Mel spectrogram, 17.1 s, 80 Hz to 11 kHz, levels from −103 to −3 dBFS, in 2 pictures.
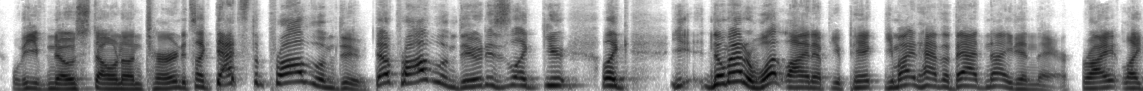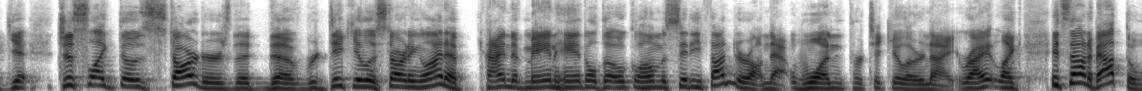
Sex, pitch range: male, 140-195 Hz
